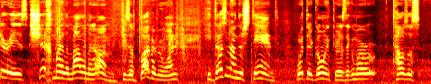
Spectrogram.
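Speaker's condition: No condition

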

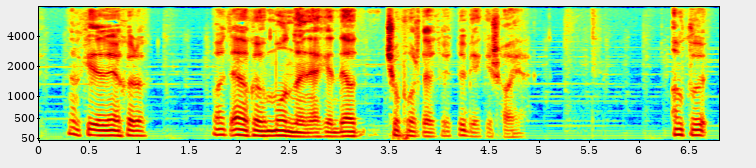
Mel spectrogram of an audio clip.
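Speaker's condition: Parkinson's disease

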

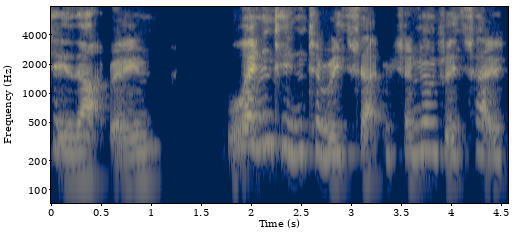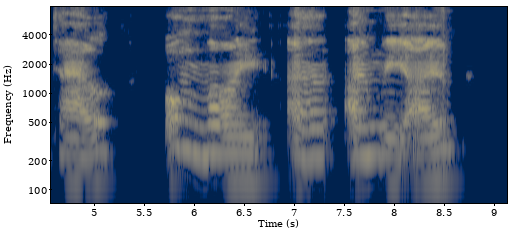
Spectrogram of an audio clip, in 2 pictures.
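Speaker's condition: Cerebral palsy; uses Omeo wheelchair

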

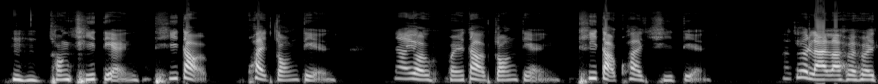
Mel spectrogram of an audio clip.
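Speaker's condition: Congenital hearing impairment, congenital cochlear underdevelopment; intonation slightly different from typical speakers

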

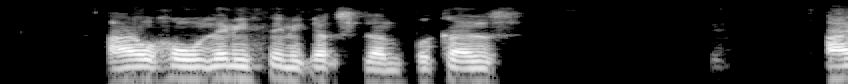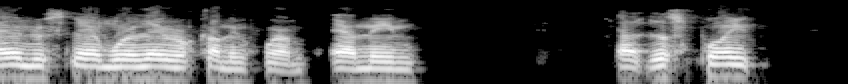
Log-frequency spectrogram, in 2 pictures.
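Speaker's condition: Cleft lip and palate; malformed legs

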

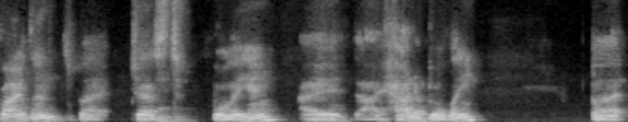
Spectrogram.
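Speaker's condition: Down syndrome; from birth

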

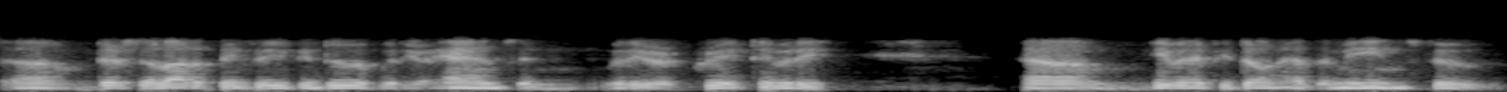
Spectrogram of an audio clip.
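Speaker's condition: Parkinson's; shaky voice, may stumble on words

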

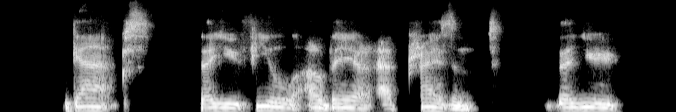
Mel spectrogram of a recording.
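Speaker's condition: Parkinson's disease; balance iffy

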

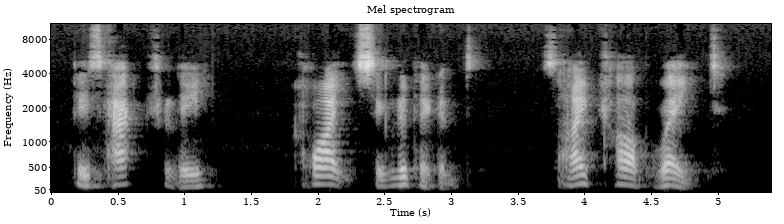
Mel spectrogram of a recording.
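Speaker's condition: Muscular dystrophy; severe muscle weakness

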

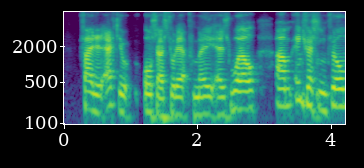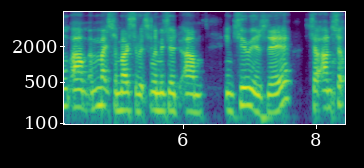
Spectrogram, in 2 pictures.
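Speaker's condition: Cleft palate and lip; congenital

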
